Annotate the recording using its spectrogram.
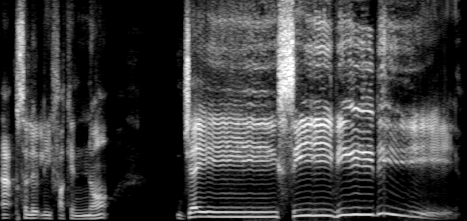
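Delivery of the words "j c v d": very slow, rising high then falling; drawn-out name call. Real, not acted. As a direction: stretch each letter out, climbing high. Greets a chat member, stretched out.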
